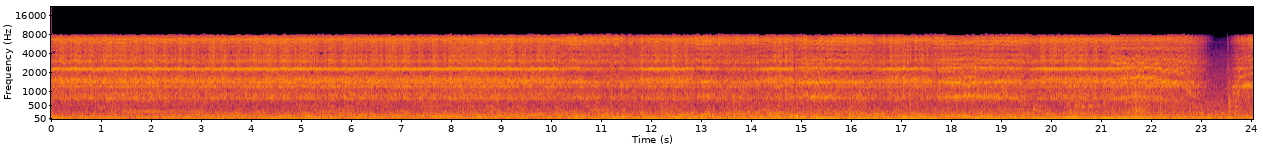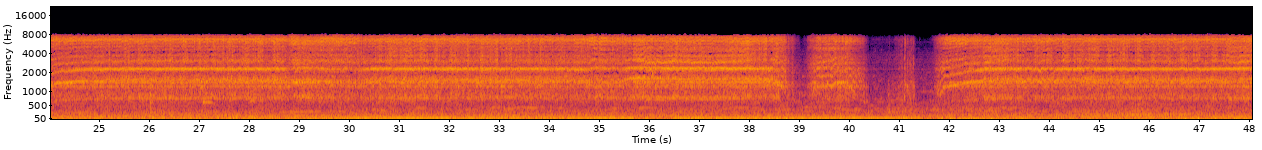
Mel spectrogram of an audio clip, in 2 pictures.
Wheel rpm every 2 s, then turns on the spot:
200, 200, 200, 200, 200, 200, 200, 200, 200, 200, 200, 90, 180, 200, 200, 200, 200, 200, 200, 100, 40, 170, 200, 200.
40-42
